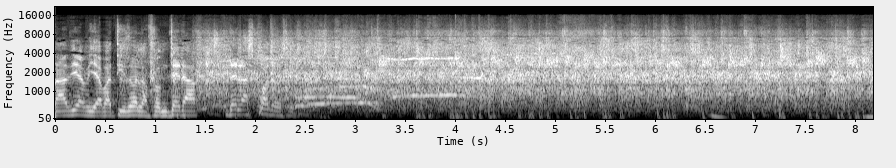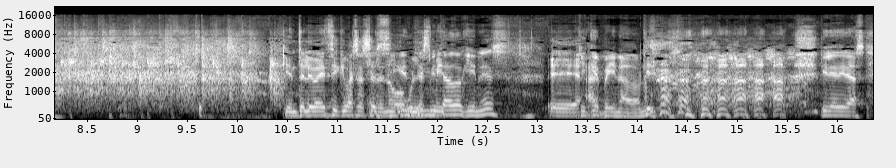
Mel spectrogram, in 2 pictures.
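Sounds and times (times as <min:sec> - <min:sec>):
speech: 0:00.0 - 0:02.9, 0:10.5 - 0:16.3
audience ovation with applause: 0:00.6 - 0:11.0
laughter: 0:14.0 - 0:16.3.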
